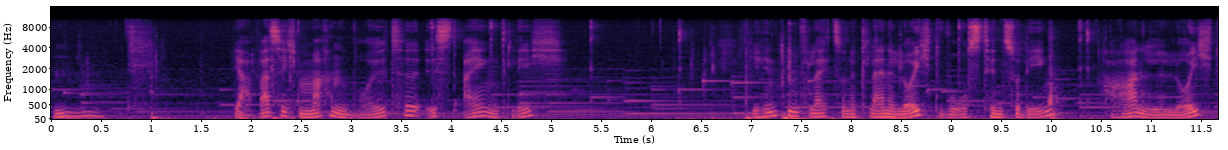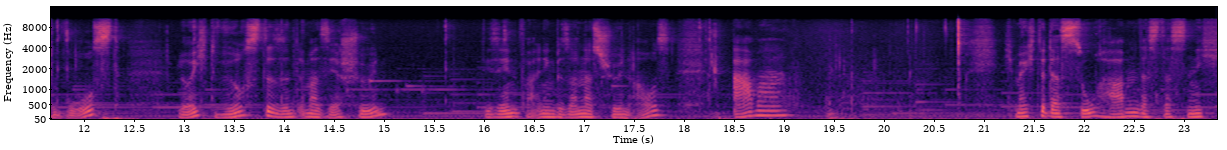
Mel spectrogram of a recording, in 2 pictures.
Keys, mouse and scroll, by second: 1.4 a, 1.6 middle click, 1.7 Tab, 3.4-5.2 right drag, 4.9 click, 5.6-6.7 drag, 6.8 KP_7, 7.5 middle click, 7.9 r, 8.7-10.5 right drag, 10.0-11.6 drag, 11.7 r, 12.7-14.4 drag, 13.8-15.5 middle drag, 15.1-17.0 drag, 16.9 r, 19.3 right click, 19.4 middle click, 23.0-23.3 drag.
